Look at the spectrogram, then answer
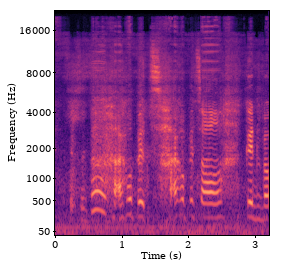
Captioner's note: sighs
